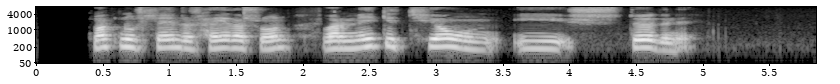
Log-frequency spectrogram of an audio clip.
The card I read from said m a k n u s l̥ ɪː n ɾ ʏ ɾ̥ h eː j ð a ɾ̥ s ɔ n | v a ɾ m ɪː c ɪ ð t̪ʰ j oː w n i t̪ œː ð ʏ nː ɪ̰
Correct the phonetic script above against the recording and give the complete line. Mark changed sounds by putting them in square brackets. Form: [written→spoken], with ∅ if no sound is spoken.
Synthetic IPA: m a k n u s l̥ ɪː n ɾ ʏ ɾ̥ h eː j ð a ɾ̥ s ɔ n | v a ɾ m ɪː c ɪ ð t̪ʰ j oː w n i t̪ œː ð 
